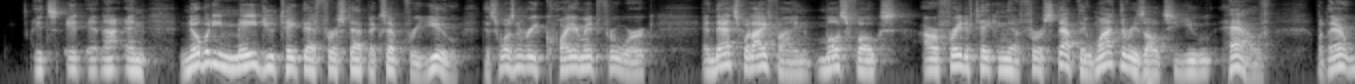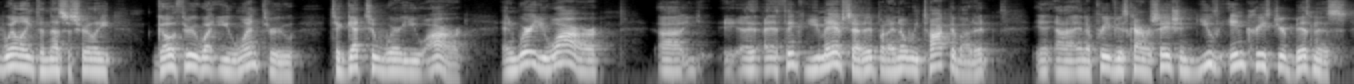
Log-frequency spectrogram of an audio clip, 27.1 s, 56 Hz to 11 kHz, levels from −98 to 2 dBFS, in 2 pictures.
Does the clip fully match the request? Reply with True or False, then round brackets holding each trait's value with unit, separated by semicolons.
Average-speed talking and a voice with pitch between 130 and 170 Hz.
True (195 wpm; 140 Hz)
